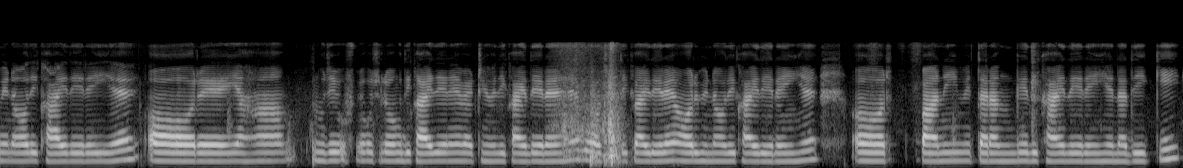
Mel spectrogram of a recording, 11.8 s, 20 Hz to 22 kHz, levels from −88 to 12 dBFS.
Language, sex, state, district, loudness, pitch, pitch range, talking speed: Hindi, female, Bihar, Gopalganj, -19 LUFS, 195 Hz, 190-200 Hz, 230 wpm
